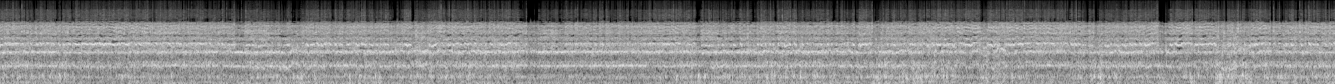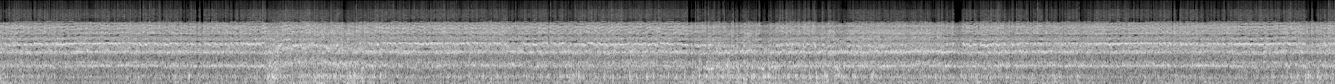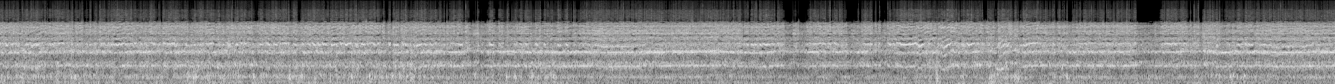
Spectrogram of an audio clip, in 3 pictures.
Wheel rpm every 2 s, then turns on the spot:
230, 230, 230, 230, 230, 230, 230, 230, 250, 230, 220, 230, 230, 230, 240, 230, 220, 230, 230, 230.
none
